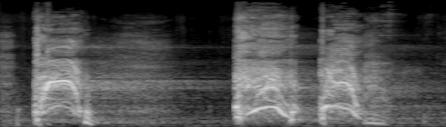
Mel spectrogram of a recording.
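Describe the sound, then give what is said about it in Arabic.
Coughing from someone during a religious lecture: three loud, voiced, rasping coughs with a throat-clearing edge, the first on its own and the last two close together, with no talk around them. “أنا عندي كحة.”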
